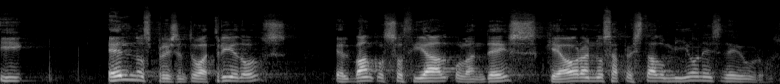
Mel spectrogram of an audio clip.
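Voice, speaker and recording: A man speaks at a fairly high pitch with ordinary pitch variation. His pace is fairly slow. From United States. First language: English (speaking Spanish). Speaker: pastor. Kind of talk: sermon.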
